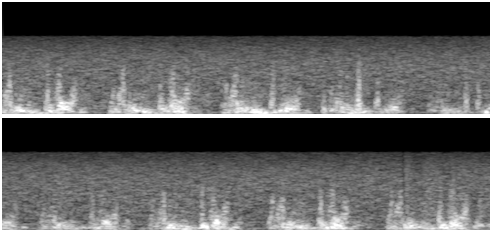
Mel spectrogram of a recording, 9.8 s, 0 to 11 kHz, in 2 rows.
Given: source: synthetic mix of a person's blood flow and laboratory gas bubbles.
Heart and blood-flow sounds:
Doppler ultrasound of blood flow; precordium
9.63-9.77 s: bubbles
From the record:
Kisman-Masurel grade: 211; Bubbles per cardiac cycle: several, 3 to 8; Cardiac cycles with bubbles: 1 to 10%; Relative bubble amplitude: barely perceptible (0.100 to 0.250); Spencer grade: 1 (occasional bubble signal discernible with the cardiac motion signal, with majority of cardiac periods free of bubbles); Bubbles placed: only in the low amplitude regions of the cardiac cycle

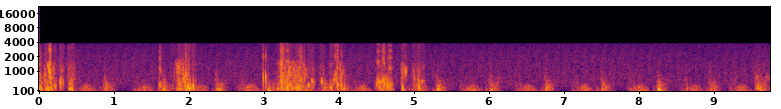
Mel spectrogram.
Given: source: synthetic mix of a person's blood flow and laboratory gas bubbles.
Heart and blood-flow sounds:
Doppler ultrasound of blood flow; precordium
0.00-0.35 s: bubbles
0.38-0.49 s: bubbles
1.59-1.65 s: bubbles
1.75-2.10 s: bubbles
2.96-3.06 s: bubbles
3.16-3.69 s: bubbles
3.74-3.81 s: bubbles
3.87-4.15 s: bubbles
4.46-4.75 s: bubbles
4.81-4.92 s: bubbles
4.97-5.14 s: bubbles
9.54-9.76 s: bubbles
From the record:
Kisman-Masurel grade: 223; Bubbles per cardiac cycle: several, 3 to 8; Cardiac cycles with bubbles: 10 to 50%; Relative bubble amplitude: loud (0.450 to 0.775); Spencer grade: 2 (many but less than half of the cardiac periods contain bubble signals, singularly or in groups); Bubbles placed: anywhere in the cardiac cycle

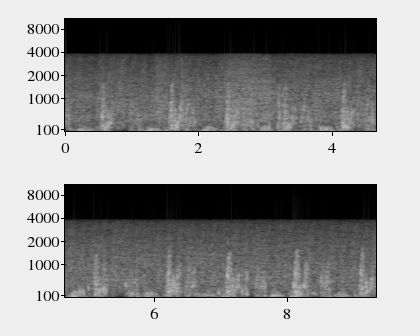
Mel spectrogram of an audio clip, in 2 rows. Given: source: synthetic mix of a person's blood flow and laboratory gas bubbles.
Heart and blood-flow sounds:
Doppler ultrasound of blood flow; precordium
2.62-2.96 s: bubbles
3.04-3.10 s: bubbles
3.16-3.29 s: bubbles
4.77-5.04 s: bubbles
5.20-5.37 s: bubbles
5.54-5.71 s: bubbles
6.94-7.02 s: bubbles
7.06-7.18 s: bubbles
7.30-7.45 s: bubbles
From the record:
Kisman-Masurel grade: 222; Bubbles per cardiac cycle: several, 3 to 8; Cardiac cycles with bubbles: 10 to 50%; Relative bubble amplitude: moderate (0.250 to 0.450); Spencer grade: 2 (many but less than half of the cardiac periods contain bubble signals, singularly or in groups); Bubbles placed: anywhere in the cardiac cycle

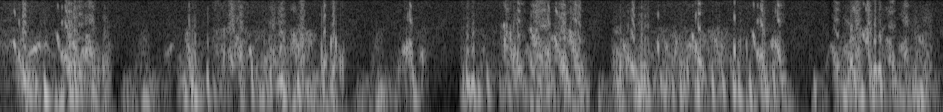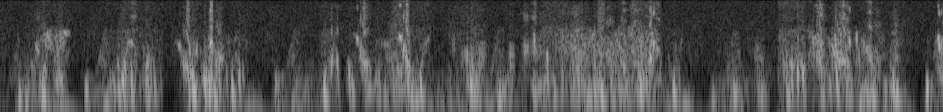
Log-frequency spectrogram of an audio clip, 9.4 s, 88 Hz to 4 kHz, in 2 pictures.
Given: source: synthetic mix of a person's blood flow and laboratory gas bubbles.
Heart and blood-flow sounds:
Doppler ultrasound of blood flow; precordium
0.00-0.57 s: bubbles
0.81-1.76 s: bubbles
1.96-2.17 s: bubbles
2.29-2.97 s: bubbles
3.05-3.99 s: bubbles
4.14-4.71 s: bubbles
4.82-5.08 s: bubbles
5.23-5.53 s: bubbles
5.58-5.97 s: bubbles
6.30-6.87 s: bubbles
6.95-7.17 s: bubbles
7.25-8.14 s: bubbles
8.48-9.26 s: bubbles
9.38-9.44 s: bubbles
From the record:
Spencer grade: 4 (maximum detectable bubble signal sounding continuously throughout systole and diastole of every cardiac period, and overriding the amplitude of the normal cardiac signals); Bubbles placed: only in the low amplitude regions of the cardiac cycle

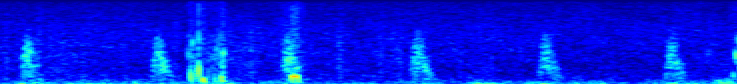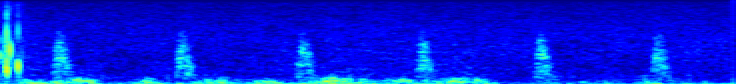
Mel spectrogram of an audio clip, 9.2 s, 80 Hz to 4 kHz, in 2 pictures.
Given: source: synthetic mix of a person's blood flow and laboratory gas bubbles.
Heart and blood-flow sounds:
Doppler ultrasound of blood flow; subclavian vein
1.19-1.46 s: bubbles
1.82-1.94 s: bubbles
4.59-4.78 s: bubbles
From the record:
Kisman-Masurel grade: 123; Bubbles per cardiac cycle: 1 to 2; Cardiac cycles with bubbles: 10 to 50%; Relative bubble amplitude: loud (0.450 to 0.775); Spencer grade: 2 (many but less than half of the cardiac periods contain bubble signals, singularly or in groups); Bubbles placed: anywhere in the cardiac cycle

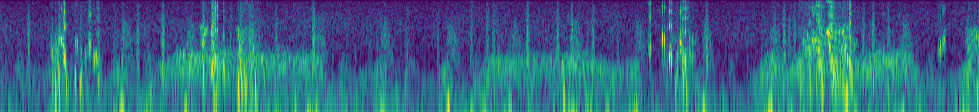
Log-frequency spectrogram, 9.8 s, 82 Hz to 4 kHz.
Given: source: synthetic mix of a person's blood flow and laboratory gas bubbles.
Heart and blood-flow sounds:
Doppler ultrasound of blood flow; subclavian vein
0.49-1.03 s: bubbles
1.99-2.27 s: bubbles
2.35-2.60 s: bubbles
6.47-6.54 s: bubbles
6.60-7.00 s: bubbles
7.98-8.58 s: bubbles
9.38-9.47 s: bubbles
9.64-9.80 s: bubbles
From the record:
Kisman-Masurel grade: 223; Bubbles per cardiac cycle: several, 3 to 8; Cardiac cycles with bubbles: 10 to 50%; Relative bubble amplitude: loud (0.450 to 0.775); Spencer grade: 2 (many but less than half of the cardiac periods contain bubble signals, singularly or in groups); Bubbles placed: anywhere in the cardiac cycle

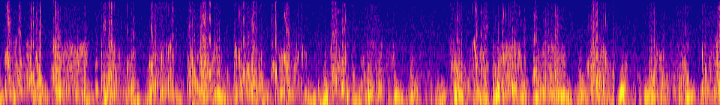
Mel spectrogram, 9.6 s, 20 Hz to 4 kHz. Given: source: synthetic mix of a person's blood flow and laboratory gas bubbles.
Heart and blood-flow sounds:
Doppler ultrasound of blood flow; precordium
0.04-0.61 s: bubbles
0.65-1.21 s: bubbles
1.26-1.82 s: bubbles
1.95-2.36 s: bubbles
2.46-3.07 s: bubbles
3.11-3.55 s: bubbles
3.60-4.09 s: bubbles
4.20-4.29 s: bubbles
4.38-4.75 s: bubbles
4.79-5.29 s: bubbles
5.98-7.01 s: bubbles
7.08-7.55 s: bubbles
7.81-8.21 s: bubbles
8.32-8.37 s: bubbles
8.61-8.90 s: bubbles
8.96-9.21 s: bubbles
9.35-9.61 s: bubbles
From the record:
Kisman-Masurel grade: 332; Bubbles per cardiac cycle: rolling drumbeat, 9 or more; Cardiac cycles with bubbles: 50 to 99%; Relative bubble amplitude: moderate (0.250 to 0.450); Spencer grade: 3 (all of the cardiac periods contain showers or single bubble signals, but not dominating or overriding the cardiac motion signals); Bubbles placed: anywhere in the cardiac cycle

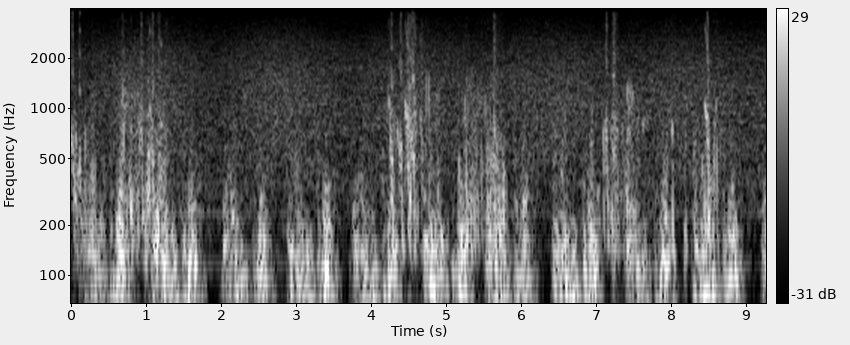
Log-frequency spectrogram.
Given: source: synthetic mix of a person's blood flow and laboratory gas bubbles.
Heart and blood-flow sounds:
Doppler ultrasound of blood flow; precordium
0.00-0.35 s: bubbles
0.60-1.30 s: bubbles
4.19-5.05 s: bubbles
5.12-5.83 s: bubbles
6.88-7.71 s: bubbles
7.88-8.07 s: bubbles
8.15-8.22 s: bubbles
8.38-8.65 s: bubbles
From the record:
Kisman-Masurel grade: 332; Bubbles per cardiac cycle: rolling drumbeat, 9 or more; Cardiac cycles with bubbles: 50 to 99%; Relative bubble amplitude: moderate (0.250 to 0.450); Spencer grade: 3 (all of the cardiac periods contain showers or single bubble signals, but not dominating or overriding the cardiac motion signals); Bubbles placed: anywhere in the cardiac cycle

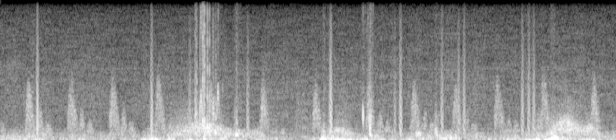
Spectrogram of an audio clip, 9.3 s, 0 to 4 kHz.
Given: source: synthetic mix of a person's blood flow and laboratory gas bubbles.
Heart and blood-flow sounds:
Doppler ultrasound of blood flow; subclavian vein
2.90-3.34 s: bubbles
3.50-3.61 s: bubbles
5.42-5.47 s: bubbles
5.50-5.60 s: bubbles
6.21-6.32 s: bubbles
6.51-6.58 s: bubbles
From the record:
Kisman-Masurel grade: 221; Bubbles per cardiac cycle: several, 3 to 8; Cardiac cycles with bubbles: 10 to 50%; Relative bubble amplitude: barely perceptible (0.100 to 0.250); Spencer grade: 2 (many but less than half of the cardiac periods contain bubble signals, singularly or in groups); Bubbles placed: anywhere in the cardiac cycle

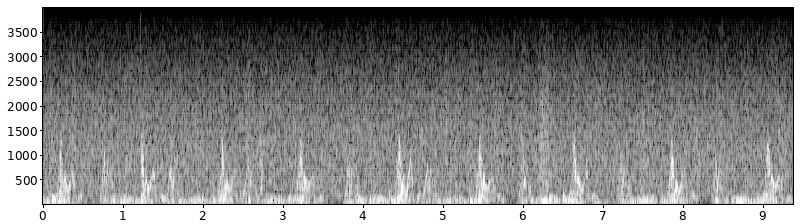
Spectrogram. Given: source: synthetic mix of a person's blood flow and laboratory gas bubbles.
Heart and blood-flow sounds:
Doppler ultrasound of blood flow; precordium
2.33-2.38 s: bubbles
2.69-2.79 s: bubbles
From the record:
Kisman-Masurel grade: 112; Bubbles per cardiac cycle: 1 to 2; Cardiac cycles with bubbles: 1 to 10%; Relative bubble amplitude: moderate (0.250 to 0.450); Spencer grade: 1 (occasional bubble signal discernible with the cardiac motion signal, with majority of cardiac periods free of bubbles); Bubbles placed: only in the low amplitude regions of the cardiac cycle

